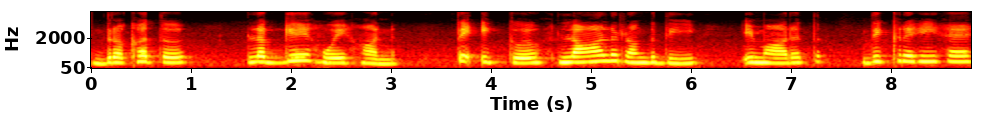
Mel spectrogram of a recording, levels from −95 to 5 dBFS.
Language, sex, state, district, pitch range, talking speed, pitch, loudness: Punjabi, female, Punjab, Kapurthala, 220-270 Hz, 90 wpm, 240 Hz, -15 LUFS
